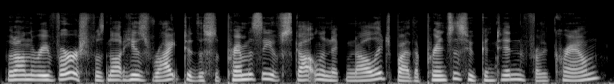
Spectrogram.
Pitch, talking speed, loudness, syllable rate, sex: 205 Hz, 215 wpm, -16 LUFS, 5.7 syllables/s, female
